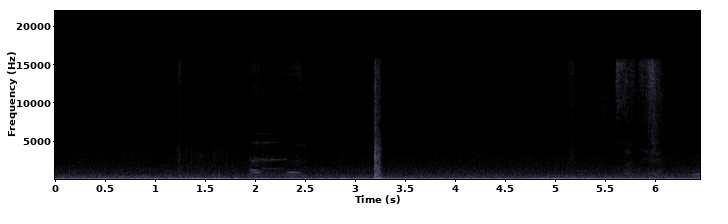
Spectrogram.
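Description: Steady low rumble of a car's engine and tyres on the road, heard from inside the moving car, with one sharp click about three seconds in.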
